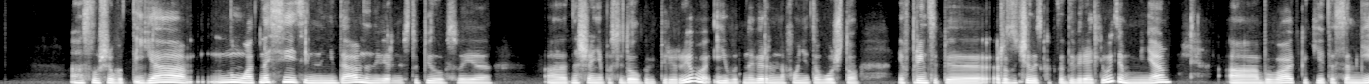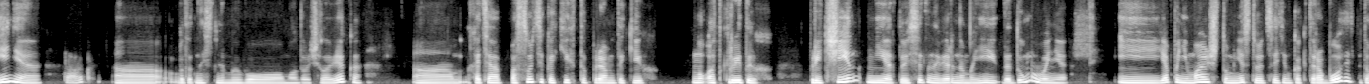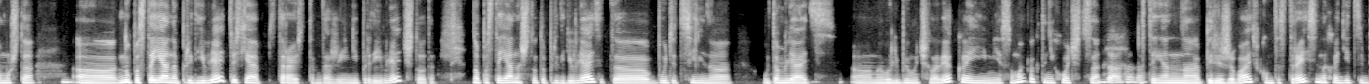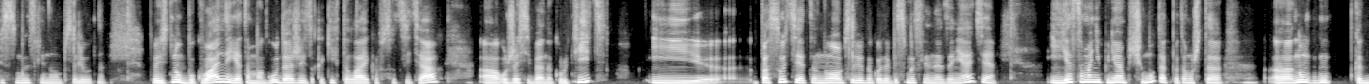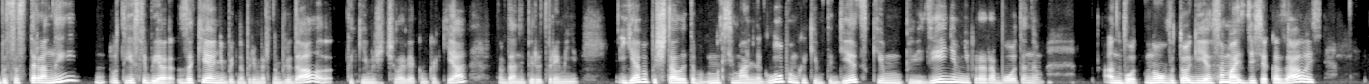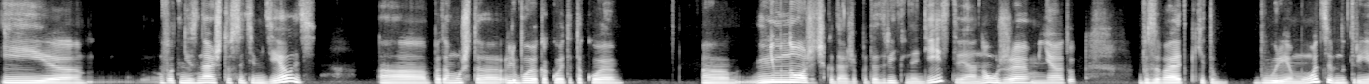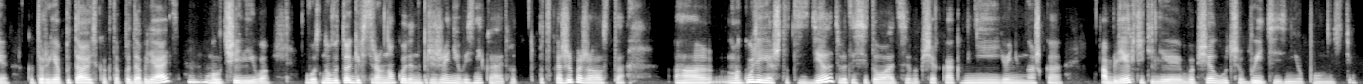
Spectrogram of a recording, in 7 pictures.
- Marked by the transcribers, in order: grunt
- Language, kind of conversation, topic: Russian, advice, Как справиться с подозрениями в неверности и трудностями с доверием в отношениях?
